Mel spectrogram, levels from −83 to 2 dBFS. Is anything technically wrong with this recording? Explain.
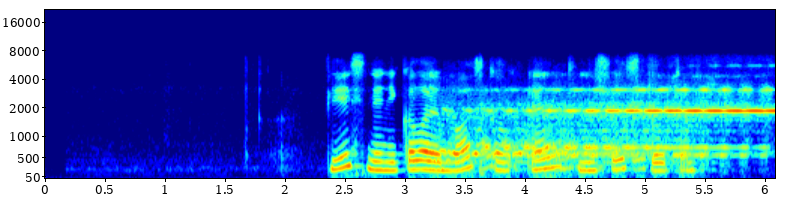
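Yes. From 3.02 s to the end of the clip a feedback howl takes over the speech. A microphone and loudspeaker are feeding each other, and each pass round the loop adds level. The repeats climb until a tone around 2 kHz peaks about 4 dB above the speech, coming round roughly every 150 ms as it circulates. On a spectrogram this shows as a bright horizontal line near 2 kHz, and the waveform envelope swells instead of decaying. The HD Voice codec limits everything to below about 6.9 kHz.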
